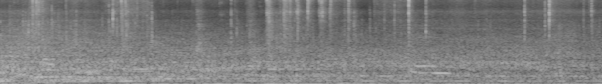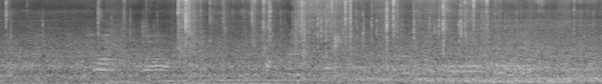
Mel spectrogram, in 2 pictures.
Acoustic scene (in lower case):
elevator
